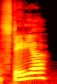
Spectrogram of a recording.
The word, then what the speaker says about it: Stadia: Google with the, and somebody correct me, I'm going to say this wrong, the Stadia? – Stadia. – Stadia, thank you.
